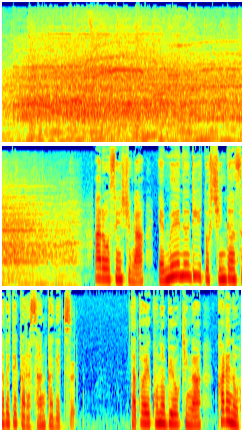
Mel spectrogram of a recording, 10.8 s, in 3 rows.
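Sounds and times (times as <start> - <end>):
stadium crowd cheering at a rugby league match: 0.0 - 5.0
speech: 5.0 - 8.4, 9.1 - 10.7.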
